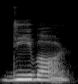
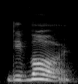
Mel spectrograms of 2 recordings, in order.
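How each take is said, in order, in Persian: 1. تکیه روی هجای اول است. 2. تکیه روی هجای دوم است. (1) "استرس و صدای بلند روی د هست" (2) "هیچ وقت نمیگیم"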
